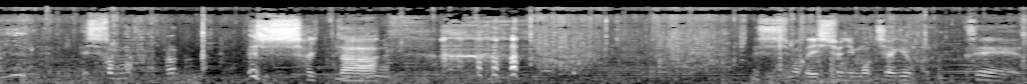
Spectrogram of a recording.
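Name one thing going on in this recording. A fish splashes and thrashes in the water beside a boat.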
